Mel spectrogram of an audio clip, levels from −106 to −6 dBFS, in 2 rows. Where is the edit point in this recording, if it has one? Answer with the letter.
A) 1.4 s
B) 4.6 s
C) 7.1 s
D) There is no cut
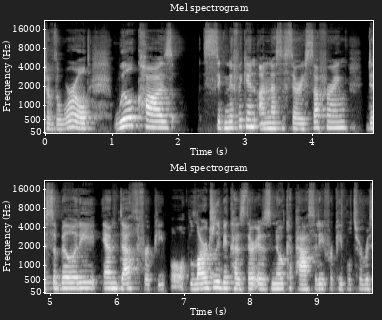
C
